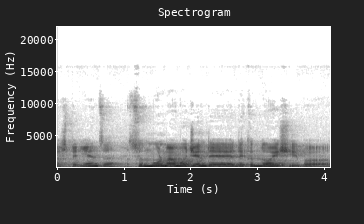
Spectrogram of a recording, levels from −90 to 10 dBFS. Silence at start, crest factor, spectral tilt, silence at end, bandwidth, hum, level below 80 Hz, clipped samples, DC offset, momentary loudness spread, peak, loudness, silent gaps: 0 s; 12 dB; -8 dB/octave; 0 s; 10 kHz; none; -28 dBFS; under 0.1%; under 0.1%; 10 LU; 0 dBFS; -12 LUFS; none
